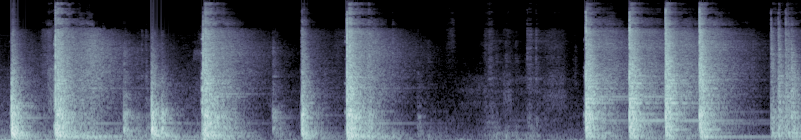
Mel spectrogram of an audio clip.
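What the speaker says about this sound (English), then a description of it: "I'll just beat the shape into it" Repeated loud hammer blows on sheet metal being beaten into shape for a car door, coming in close irregular bursts of sharp metallic strikes with short pauses between groups.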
